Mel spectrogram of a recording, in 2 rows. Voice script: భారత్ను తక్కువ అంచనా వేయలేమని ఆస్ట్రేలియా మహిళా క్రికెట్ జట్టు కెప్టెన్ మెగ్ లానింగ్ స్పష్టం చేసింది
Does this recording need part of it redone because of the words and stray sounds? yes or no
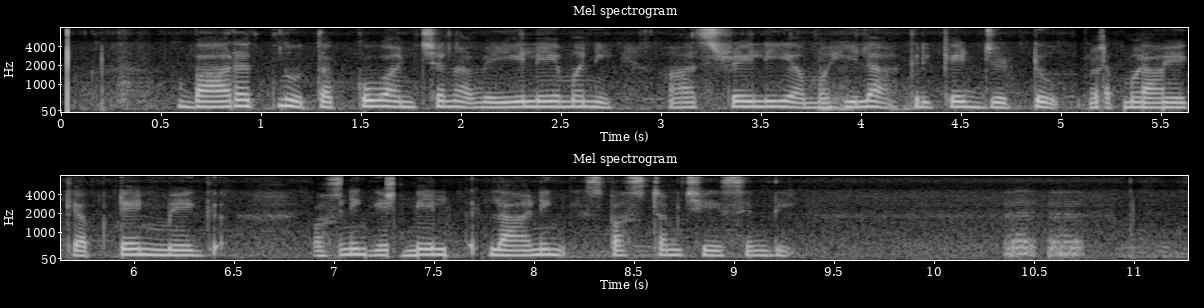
yes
